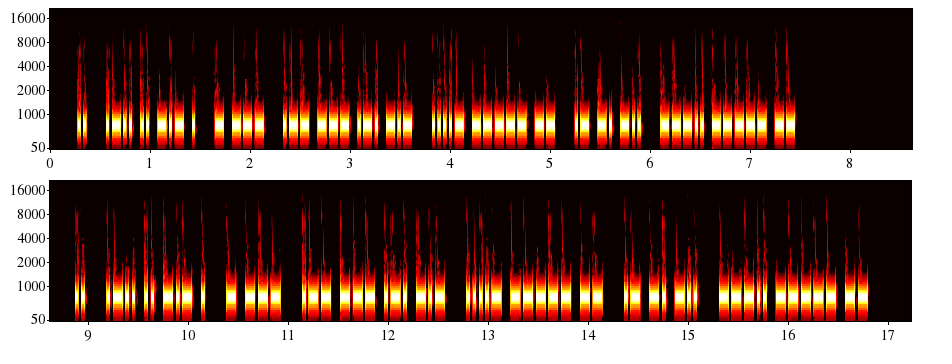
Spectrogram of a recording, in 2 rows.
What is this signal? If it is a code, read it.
Morse code, heard as a keyed tone, about 40 wpm, 700 Hz. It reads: I LIKE TO WORK 40M AND 80M I LIKE TO WORK 40M AND 80M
